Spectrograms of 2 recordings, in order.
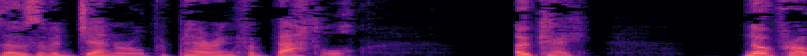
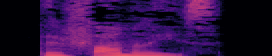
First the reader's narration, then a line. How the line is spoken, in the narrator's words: said Mira softly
